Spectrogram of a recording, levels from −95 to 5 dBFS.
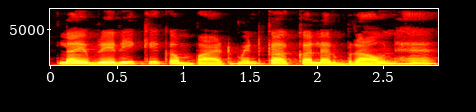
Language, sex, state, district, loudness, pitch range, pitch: Hindi, female, Bihar, Patna, -13 LUFS, 205-230 Hz, 225 Hz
